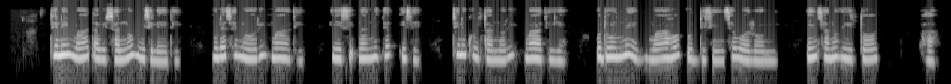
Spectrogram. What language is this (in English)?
Sidamo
